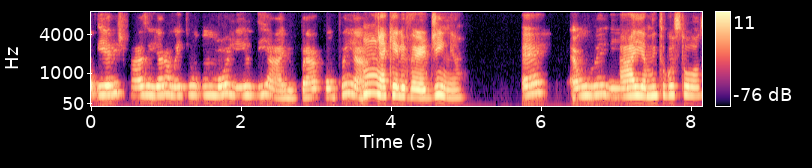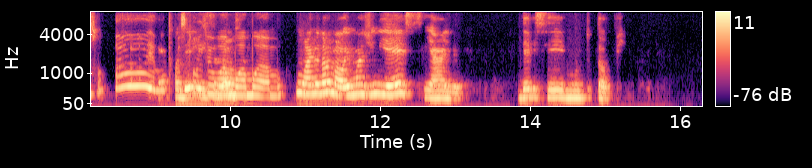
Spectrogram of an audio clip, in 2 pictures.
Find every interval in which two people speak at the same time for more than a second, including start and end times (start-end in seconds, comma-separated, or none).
9.0-10.3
